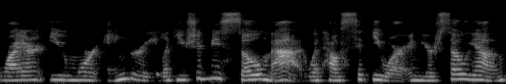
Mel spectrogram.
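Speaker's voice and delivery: ordinary talk, nothing marked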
